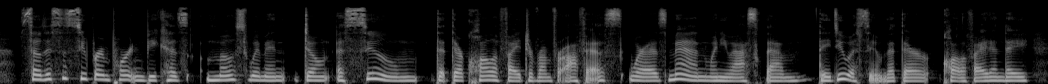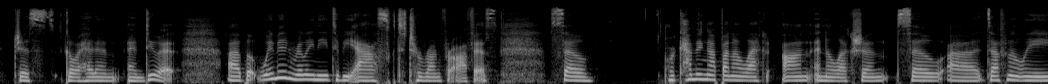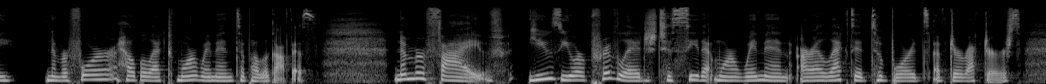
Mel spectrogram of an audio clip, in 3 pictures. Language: English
